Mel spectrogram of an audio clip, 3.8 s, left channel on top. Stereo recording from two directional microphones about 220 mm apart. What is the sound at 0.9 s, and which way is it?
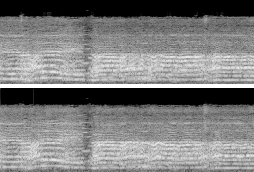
Chant, 30° right (ahead or behind).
